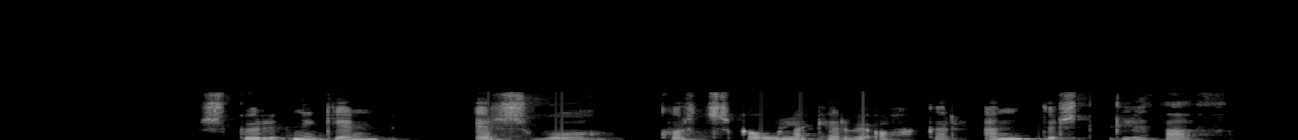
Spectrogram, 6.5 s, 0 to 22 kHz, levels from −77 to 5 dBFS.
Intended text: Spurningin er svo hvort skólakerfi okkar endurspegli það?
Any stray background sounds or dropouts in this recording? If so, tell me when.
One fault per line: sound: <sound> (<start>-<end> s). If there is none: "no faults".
sound: dropout (5.5-5.6 s)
